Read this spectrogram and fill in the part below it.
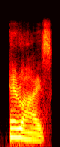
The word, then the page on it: heroize: Indian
